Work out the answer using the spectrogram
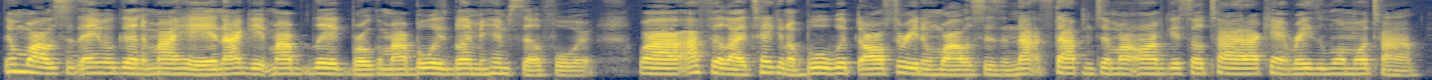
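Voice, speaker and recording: A woman's voice: deep voice, fairly even intonation, a little fast, sharp tone. Woman voicing a blunt, proud farmer father. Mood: bitter. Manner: blunt, firm.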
